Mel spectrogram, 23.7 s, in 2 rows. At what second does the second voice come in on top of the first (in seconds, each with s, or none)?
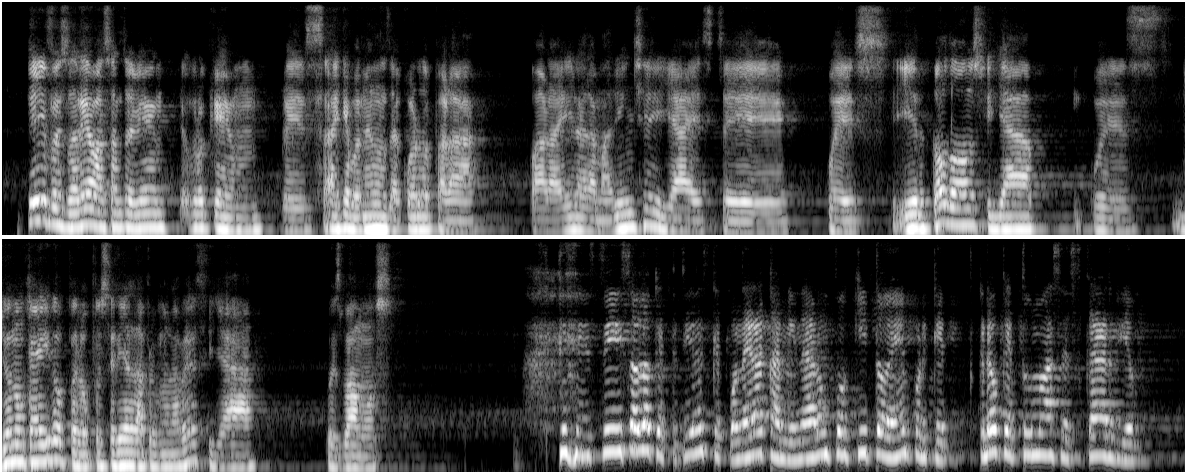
none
